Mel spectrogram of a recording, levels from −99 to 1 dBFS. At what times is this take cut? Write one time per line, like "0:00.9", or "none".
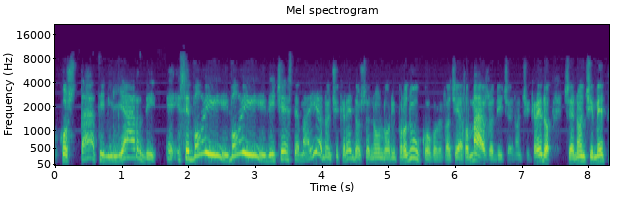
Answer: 0:01.6
0:02.6
0:06.1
